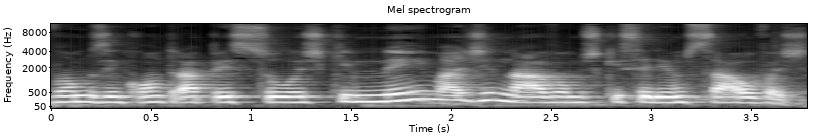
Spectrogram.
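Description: The pace of the speech is moderate. Background noise is noticeable throughout. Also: woman. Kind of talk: sermon-style Bible teaching. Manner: earnest, exhorting, direct appeals to listener; repetitive, emphatic, fervent.

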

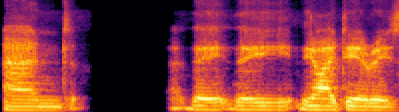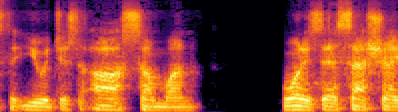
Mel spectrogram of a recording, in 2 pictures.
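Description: Speaking with a London accent, a man keeps a fairly low pitch and a fairly slow pace on a very clean recording with a silent background. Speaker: church small-group leader. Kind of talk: interview.

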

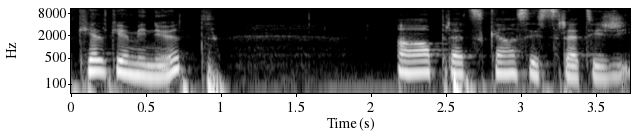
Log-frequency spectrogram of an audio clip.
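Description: A woman's dark, mellow, calm voice at medium pitch and a fairly slow pace, on a very clean recording with a silent background. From northern Ontario (Témiscamingue). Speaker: psychotherapist and podcast host. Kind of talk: podcast introduction.

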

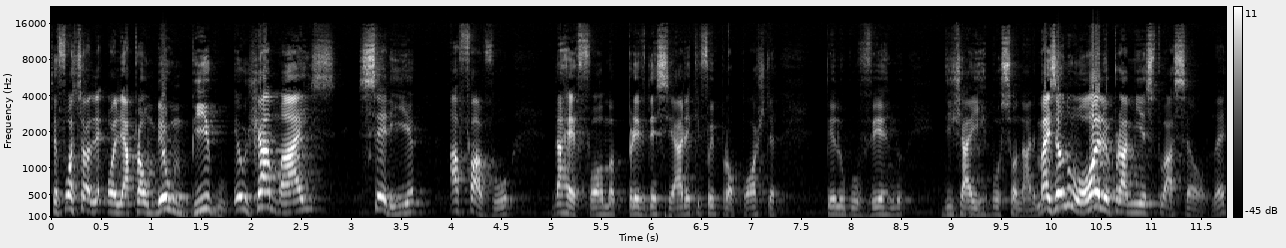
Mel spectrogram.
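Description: A man at a high pitch, very wide swings in pitch, moderate in pace. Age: 40s. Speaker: YouTuber. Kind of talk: video monologue on politics.

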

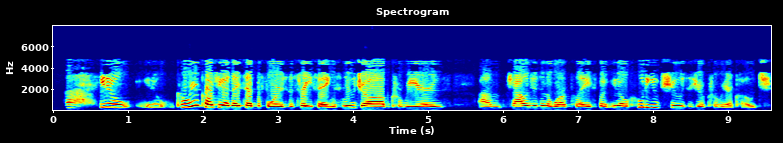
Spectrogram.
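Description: A woman speaks in a strong New York accent at a fairly high pitch. Her pace is moderate and her intonation lively. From New York City. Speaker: career coach. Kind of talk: casual interview conversation.

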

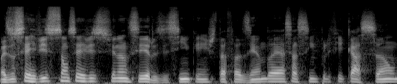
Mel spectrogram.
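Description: Ordinary in pitch variation, a man's speech rushes along at a very fast pace. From Brazil, Minas Gerais and Brasília. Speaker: startup CEO. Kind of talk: interview.

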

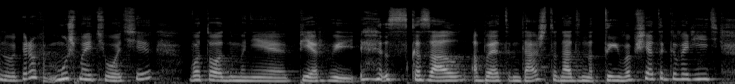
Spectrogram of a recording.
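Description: A woman talks at a moderate pace with a medium pitch and lively intonation. The recording is very clean, with a silent background. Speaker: podcast co-host. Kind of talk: casual chat.

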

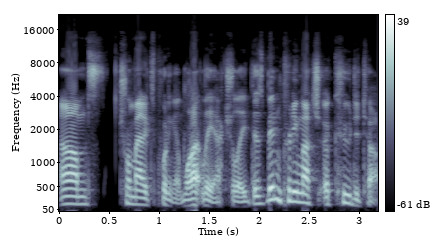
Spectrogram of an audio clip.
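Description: On a very clean recording with a silent background, a man with an Australian accent swings his pitch very widely. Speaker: podcast host. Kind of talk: solo political commentary podcast. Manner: fast.

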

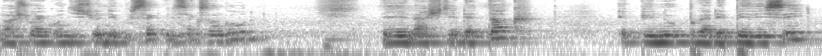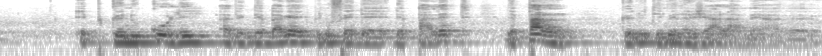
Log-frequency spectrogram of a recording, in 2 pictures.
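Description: Long, frequent pauses and ordinary pitch variation, with audible room echo. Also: man, medium pitch for a man, moderate pace. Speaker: pharmaceutical entrepreneur. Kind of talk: interview. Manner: halting.

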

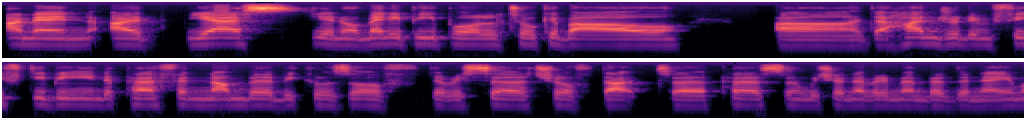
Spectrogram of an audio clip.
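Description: Someone with an Italian accent speaks at a moderate pace, with hardly any pauses. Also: woman, very deep, low pitch for a woman, quiet background. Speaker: event host. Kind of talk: casual moderated Q&A. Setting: video call. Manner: animated, enthusiastic.

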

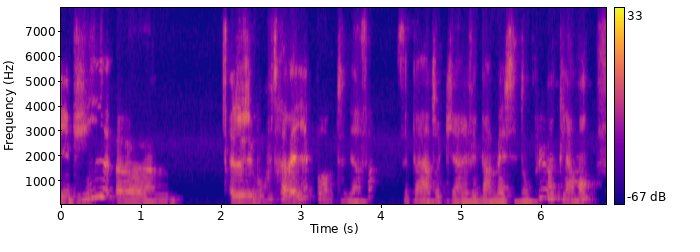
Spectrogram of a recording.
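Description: The fairly slow, somewhat breathy delivery has long, frequent pauses and ordinary pitch variation. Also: woman, medium pitch for a woman. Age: 50s. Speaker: innovation and digital transformation expert. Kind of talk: interview. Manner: hesitant, many filler pauses.

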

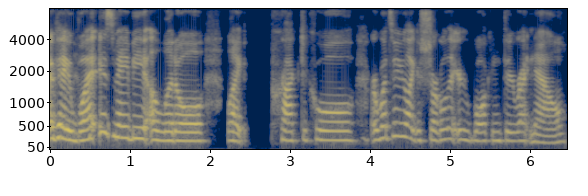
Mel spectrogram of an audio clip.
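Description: Over a quiet background, a woman with a Southern US accent speaks at a medium pitch and moderate pace, her pitch varying in an ordinary way. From Alabama. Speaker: podcast host. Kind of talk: casual chat. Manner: animated.

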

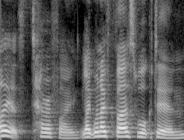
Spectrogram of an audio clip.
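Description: A woman talks at a very fast pace in a London accent, her intonation lively. The recording is very clean with a silent background. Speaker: competitive cheerleader and personal trainer. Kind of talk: casual chat.

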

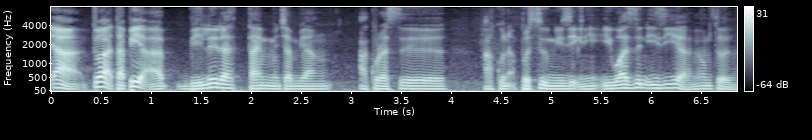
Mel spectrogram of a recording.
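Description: A man with a plain, everyday voice speaks at a moderate pace in a fairly low pitch with ordinary pitch variation. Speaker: musician. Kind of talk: casual interview chat.

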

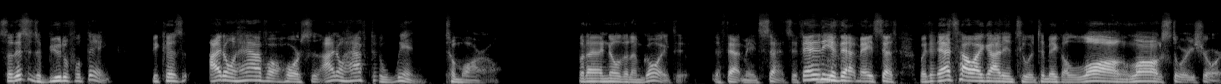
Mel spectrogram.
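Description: Speaking at a fairly quick pace, a man uses a fairly high voice with vocal fry and very wide pitch swings. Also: very clean recording, silent background. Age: 50s. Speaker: sports betting handicapper. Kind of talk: casual chat.

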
